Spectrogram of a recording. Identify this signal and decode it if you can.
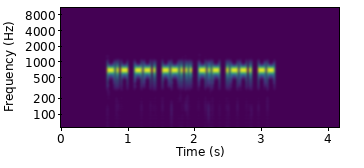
Morse code, heard as a keyed tone, about 36 wpm, 700 Hz. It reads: KG7KPM
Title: USA Call Signs - 6 Characters - 35wpm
